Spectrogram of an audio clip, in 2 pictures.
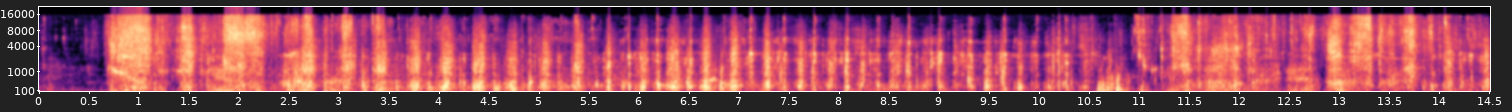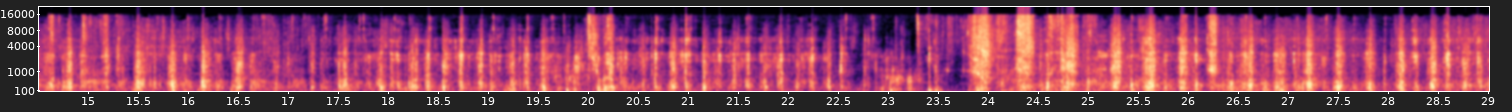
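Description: Close-miked bites and chewing of crispy fried chicken: a dense run of loud crunches and crackles from the fried batter coating, loudest at the first bite and again near the end.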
